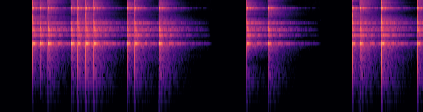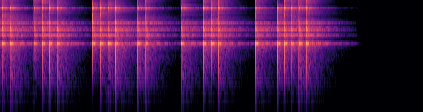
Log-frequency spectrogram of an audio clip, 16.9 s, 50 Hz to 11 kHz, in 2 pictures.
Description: Tap code, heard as taps on glass, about 7 knocks a second, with room echo. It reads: OF A FORCE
